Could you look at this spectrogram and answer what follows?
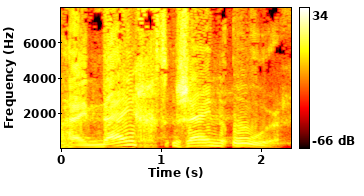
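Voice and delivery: very slow, drawn-out verse; slow, savoured quotation. Acted. Preacher quotes the psalmist to the congregation, slow and savouring. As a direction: stretch "neigt" out and let it fall.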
